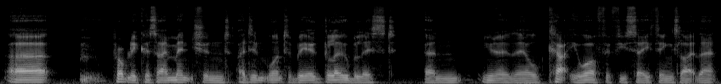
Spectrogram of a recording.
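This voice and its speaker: A man's voice: deep voice, little pitch movement, normal speed. English guy with a cold talking into a lapel mic, chatty, kind of rambly, voice half gone. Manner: rambling, chatty, reads comments aloud. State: has a cold, losing his voice. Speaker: show host. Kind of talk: live-stream chat reading viewer comments.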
